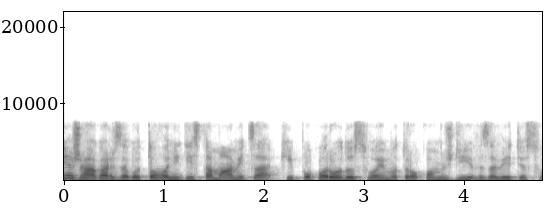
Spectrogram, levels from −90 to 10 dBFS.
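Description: From start to finish the speech carries Speex codec damage, and it's plainly audible: a hoarse, noisy grain where the coder runs short of bits for the excitation, which fits a rate around 16.8 kbps. Nothing survives above 7.7 kHz, and the top band sounds like shaped hiss.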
